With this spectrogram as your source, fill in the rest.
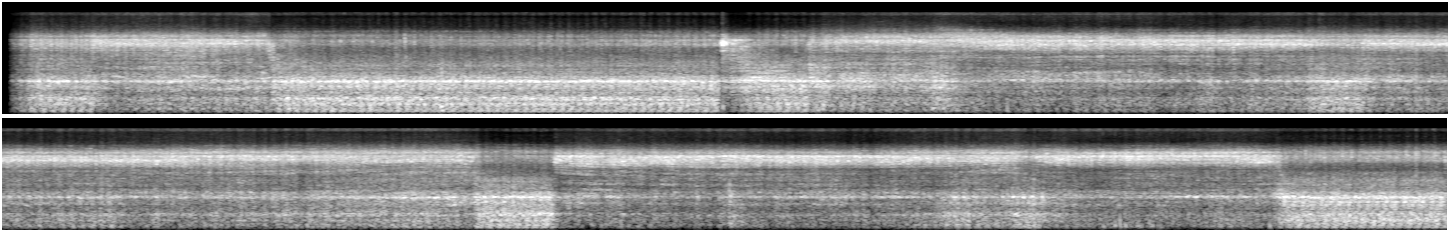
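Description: A motor drones steadily, driving a saw.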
